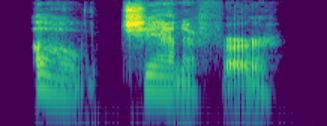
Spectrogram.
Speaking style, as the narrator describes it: said sadly

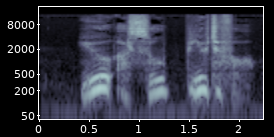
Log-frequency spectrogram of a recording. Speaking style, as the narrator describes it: he said softly

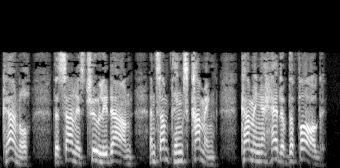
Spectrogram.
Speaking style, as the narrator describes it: exclaimed

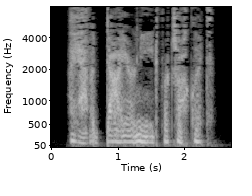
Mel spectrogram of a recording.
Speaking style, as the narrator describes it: he whispered

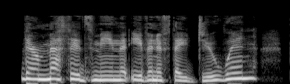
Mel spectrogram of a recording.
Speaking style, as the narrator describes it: Bryce shouted

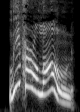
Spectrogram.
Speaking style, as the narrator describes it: the kid cried

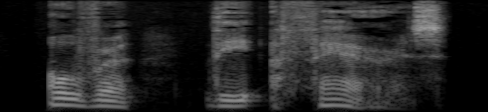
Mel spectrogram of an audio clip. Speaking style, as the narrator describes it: the miner lowered his voice

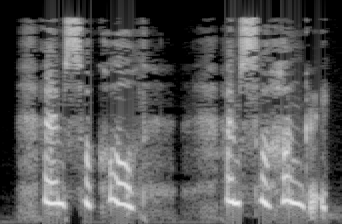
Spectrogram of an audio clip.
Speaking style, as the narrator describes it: she wailed

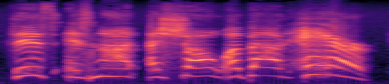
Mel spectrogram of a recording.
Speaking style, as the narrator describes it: he screamed

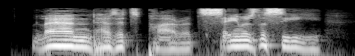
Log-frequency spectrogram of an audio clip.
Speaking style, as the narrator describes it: he murmured between kisses

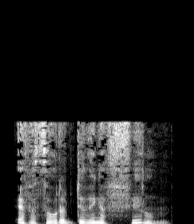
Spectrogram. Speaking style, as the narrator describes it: She murmured

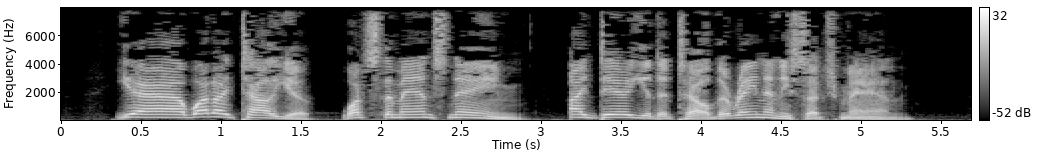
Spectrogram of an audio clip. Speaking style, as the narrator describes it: they both cried

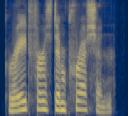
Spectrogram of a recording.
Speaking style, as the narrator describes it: I mutter

